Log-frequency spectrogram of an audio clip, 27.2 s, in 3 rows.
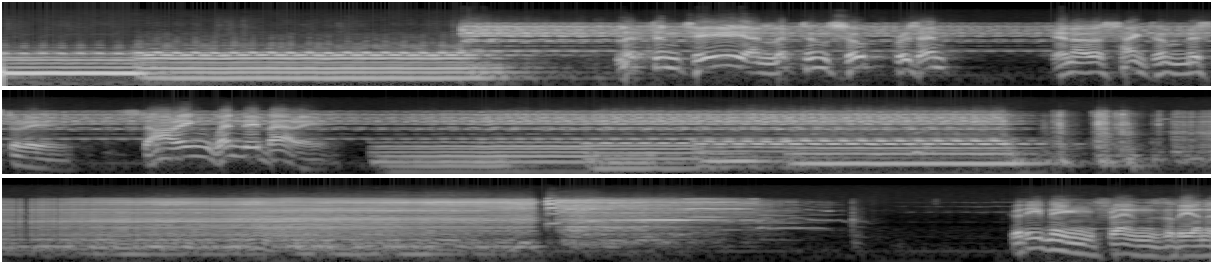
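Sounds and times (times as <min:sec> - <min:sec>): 
organ chords: 0:00.0 - 0:17.7
speech: 0:04.9 - 0:07.2, 0:07.9 - 0:12.0, 0:25.8 - 0:27.1
squeaking door creaking and groaning: 0:17.0 - 0:24.6.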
